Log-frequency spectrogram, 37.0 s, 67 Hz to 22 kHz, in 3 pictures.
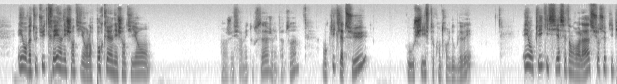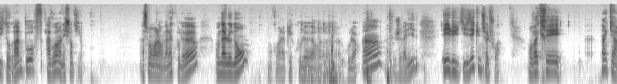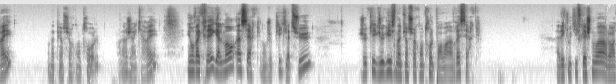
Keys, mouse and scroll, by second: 4.6 click, 5.1 click, 5.3 click, 7.8 click, 14.1 click, 17.0 click, 17.5 click, 18.1-19.7 typing, 20.1 KP_Enter, 23.8 click, 24.8-27.2 drag, 30.4 click, 31.8-34.2 drag.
